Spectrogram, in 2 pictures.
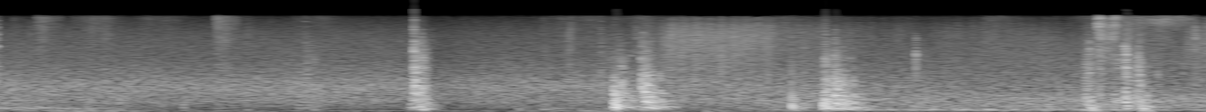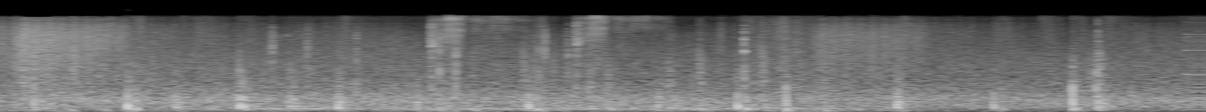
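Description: Footsteps tap and creak on wooden ladder rungs.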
